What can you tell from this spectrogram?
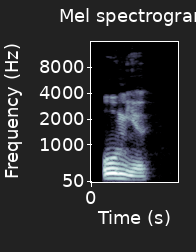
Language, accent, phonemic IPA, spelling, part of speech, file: French, France, /o mjø/, au mieux, adverb, LL-Q150 (fra)-au mieux.wav
- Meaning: at best; best-case scenario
